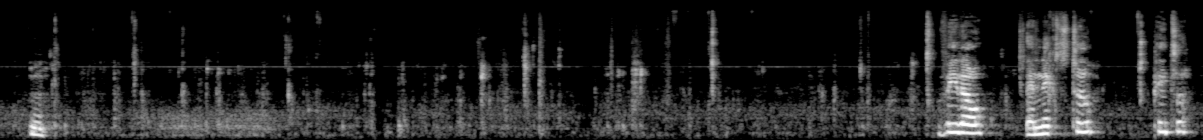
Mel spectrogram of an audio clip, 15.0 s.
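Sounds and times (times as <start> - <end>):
chewing with mouth clicks: 0.5 - 11.7, 14.2 - 14.4.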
